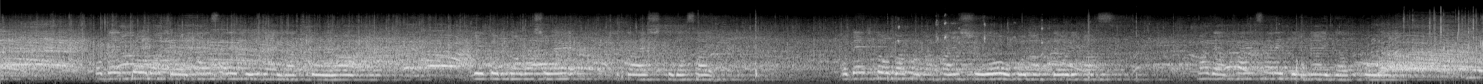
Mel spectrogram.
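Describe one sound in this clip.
A crowd of young spectators chants loudly in unison in a large echoing hall.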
